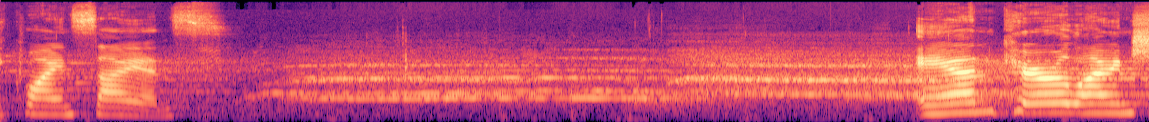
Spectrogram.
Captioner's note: audience cheering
